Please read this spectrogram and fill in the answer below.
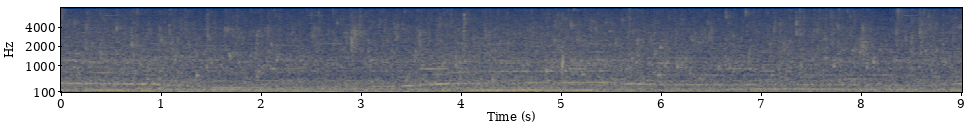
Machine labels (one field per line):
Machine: pump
